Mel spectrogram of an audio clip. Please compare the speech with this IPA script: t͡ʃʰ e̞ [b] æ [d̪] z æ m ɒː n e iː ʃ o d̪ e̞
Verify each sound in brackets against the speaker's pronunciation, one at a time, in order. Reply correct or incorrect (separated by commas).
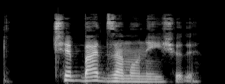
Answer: correct, correct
